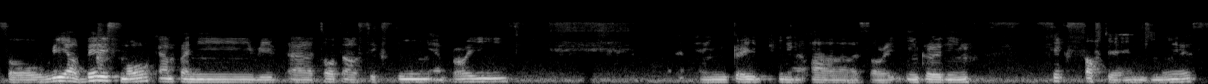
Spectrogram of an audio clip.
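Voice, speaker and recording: Speaking at a very slow pace with a Japanese accent, a man uses a medium pitch and ordinary pitch variation. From Japan, Hokkaido. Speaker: embedded programmer. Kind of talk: conference talk. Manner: halting.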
